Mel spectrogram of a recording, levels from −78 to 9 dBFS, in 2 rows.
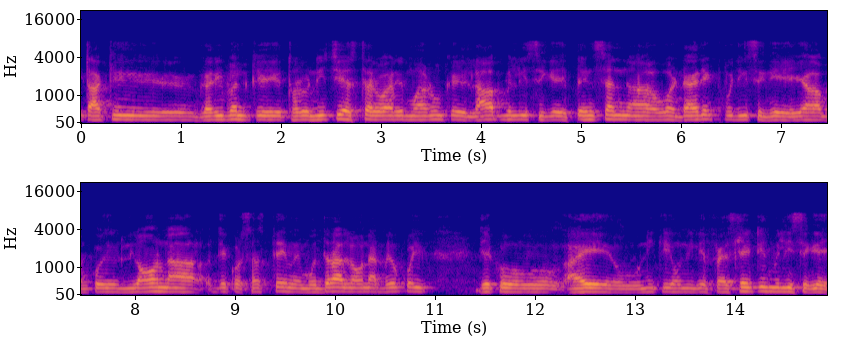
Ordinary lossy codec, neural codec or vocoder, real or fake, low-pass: AAC, 48 kbps; codec, 24 kHz, 3 kbps, HILCodec; fake; 7.2 kHz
